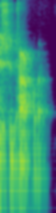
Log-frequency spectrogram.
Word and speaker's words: Chautauqua: Uh, is it Chautauqua? Yes, it is Chautauqua.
